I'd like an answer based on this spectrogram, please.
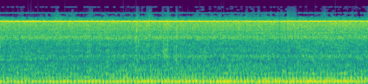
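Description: A small engine running steadily at idle, a low, even drone with no change in speed.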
